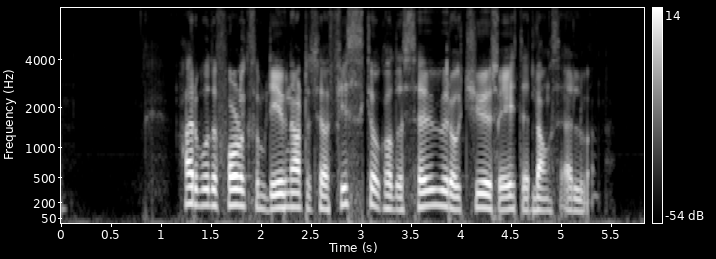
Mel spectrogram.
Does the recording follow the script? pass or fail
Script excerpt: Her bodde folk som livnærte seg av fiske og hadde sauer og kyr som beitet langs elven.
fail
